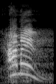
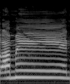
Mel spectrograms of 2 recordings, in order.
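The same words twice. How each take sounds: First: The word is said short and quick. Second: The word is drawn out long.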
